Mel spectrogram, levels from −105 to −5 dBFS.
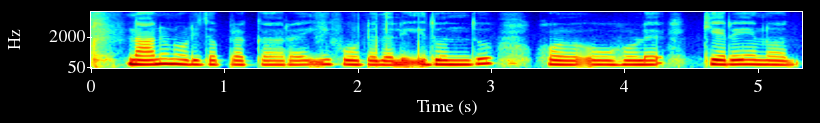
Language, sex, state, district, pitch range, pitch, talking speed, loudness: Kannada, female, Karnataka, Bellary, 215-230 Hz, 220 Hz, 110 wpm, -15 LUFS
